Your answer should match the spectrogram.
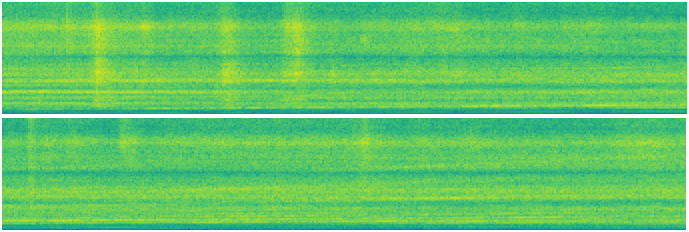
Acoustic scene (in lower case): subway train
